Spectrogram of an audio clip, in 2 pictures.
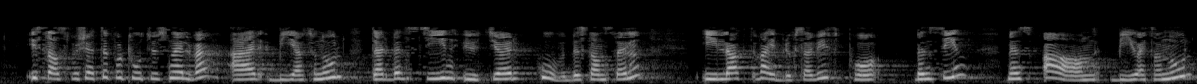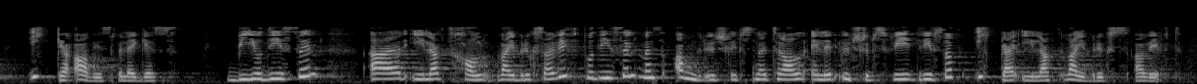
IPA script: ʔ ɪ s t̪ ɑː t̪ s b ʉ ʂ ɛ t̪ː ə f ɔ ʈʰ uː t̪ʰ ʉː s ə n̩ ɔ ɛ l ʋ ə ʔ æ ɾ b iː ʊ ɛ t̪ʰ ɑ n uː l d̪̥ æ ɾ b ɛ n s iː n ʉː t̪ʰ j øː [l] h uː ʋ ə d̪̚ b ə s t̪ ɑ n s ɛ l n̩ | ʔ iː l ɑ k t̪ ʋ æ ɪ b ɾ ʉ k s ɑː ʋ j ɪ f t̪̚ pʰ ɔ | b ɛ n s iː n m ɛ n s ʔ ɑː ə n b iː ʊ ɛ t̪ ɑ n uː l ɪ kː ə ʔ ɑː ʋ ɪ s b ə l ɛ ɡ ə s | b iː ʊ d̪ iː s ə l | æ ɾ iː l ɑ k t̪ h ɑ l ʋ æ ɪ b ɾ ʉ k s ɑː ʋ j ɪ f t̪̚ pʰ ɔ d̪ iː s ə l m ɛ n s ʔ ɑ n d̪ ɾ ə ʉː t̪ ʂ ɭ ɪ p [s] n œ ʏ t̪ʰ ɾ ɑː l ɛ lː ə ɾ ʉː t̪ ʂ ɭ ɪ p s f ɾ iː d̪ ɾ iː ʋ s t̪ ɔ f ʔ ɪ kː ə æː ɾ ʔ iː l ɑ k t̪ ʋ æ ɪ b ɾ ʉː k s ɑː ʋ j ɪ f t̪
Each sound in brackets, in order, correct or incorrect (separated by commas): incorrect, correct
